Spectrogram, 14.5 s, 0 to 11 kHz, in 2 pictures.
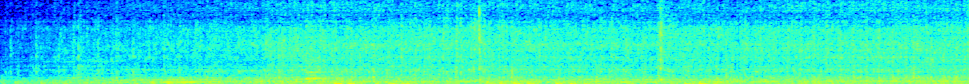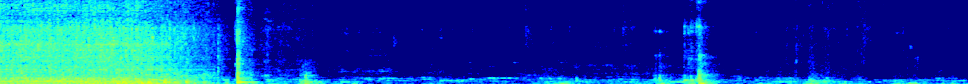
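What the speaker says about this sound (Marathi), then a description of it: "आता आपण परत एक शिलाई मारून घेऊ" A sewing machine runs steadily for about nine seconds while stitching the shoulder seam of a size-34 princess-cut blouse, a continuous close whirring that stops abruptly, leaving a few faint clicks and handling noises.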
